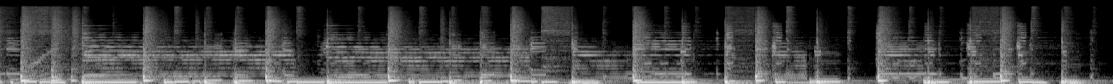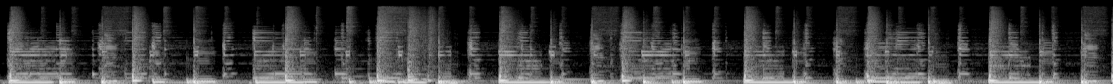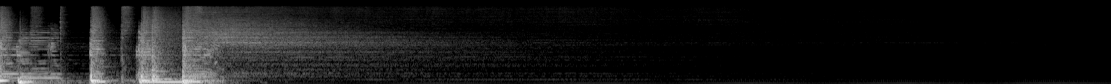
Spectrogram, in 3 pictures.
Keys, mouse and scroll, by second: 1.2-3.3 drag, 3.3 middle click, 4.0 click, 4.9 click, 11.9 click, 13.6-16.6 drag, 21.9 click, 24.7 click, 25.3-27.9 middle drag, 27.9 space.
